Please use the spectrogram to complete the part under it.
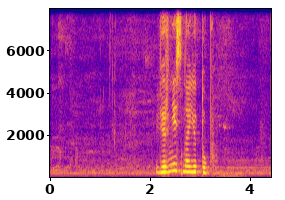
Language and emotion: Russian, neutral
